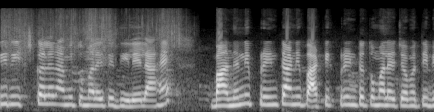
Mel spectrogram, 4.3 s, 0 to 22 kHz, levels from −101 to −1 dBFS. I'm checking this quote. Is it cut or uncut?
cut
